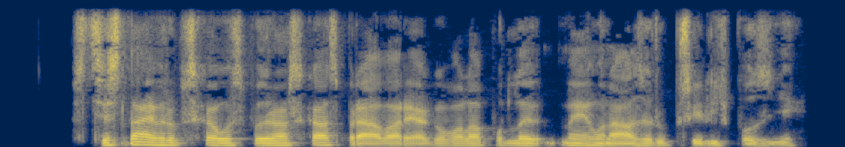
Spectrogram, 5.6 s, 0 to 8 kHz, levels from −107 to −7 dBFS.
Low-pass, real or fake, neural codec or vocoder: 7.2 kHz; real; none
